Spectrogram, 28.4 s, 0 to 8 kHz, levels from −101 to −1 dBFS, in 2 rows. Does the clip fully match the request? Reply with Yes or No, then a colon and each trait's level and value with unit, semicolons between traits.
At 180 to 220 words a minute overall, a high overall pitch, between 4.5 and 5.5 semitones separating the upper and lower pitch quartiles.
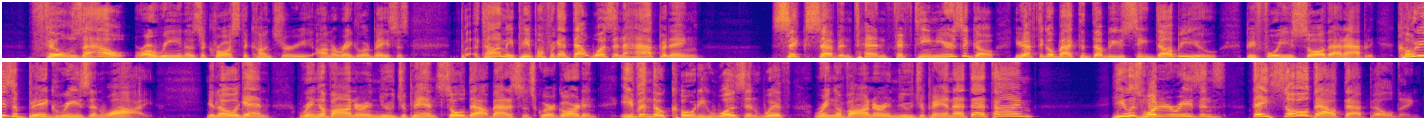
No: average, 165 wpm; high, 215 Hz; average, 5.1 semitones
